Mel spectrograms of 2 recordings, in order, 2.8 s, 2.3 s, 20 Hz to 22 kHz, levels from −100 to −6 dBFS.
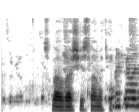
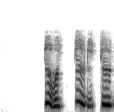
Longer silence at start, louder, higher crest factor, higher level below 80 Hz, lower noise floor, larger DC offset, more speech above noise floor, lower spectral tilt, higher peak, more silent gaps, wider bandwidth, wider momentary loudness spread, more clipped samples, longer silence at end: about the same, 0.85 s vs 0.9 s; second, -20 LUFS vs -15 LUFS; about the same, 18 dB vs 14 dB; second, -72 dBFS vs -60 dBFS; second, -53 dBFS vs under -90 dBFS; neither; second, 33 dB vs over 77 dB; first, -5.5 dB/octave vs -4 dB/octave; about the same, -2 dBFS vs -2 dBFS; neither; first, 11.5 kHz vs 6 kHz; first, 13 LU vs 6 LU; neither; about the same, 0 s vs 0.05 s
